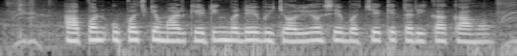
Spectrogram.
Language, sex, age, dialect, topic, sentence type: Bhojpuri, female, 18-24, Western, agriculture, question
